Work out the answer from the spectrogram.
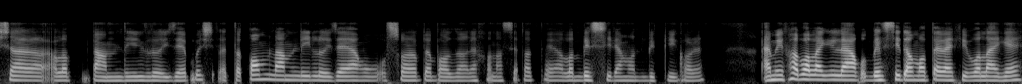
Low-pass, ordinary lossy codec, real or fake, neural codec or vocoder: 7.2 kHz; none; fake; codec, 16 kHz, 1 kbps, FunCodec, trained on Chinese and English, 50 frames a second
